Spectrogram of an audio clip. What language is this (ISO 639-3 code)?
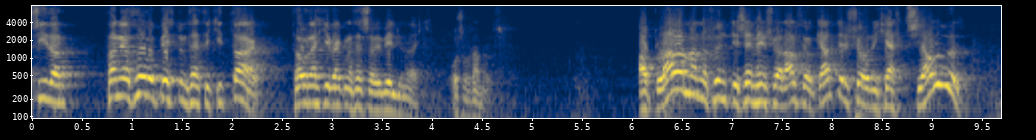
isl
